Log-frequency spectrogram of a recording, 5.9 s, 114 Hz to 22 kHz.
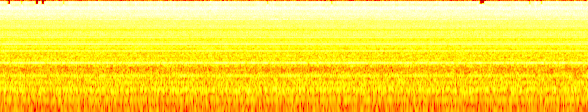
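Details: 1965 Fedders Weather Wheel air conditioner's 1960s reciprocating compressor running after first cold start of 2023 in a very cold shop: steady even drone, constant hum, no knocking, rattling or surging; compressor warm, head and suction line ice cold, running normally.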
